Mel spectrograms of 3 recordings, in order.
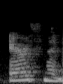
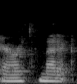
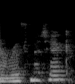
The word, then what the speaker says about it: arithmetic: So an arithmetic, notice I'm saying arithmetic, not arithmetic, because it's an adjective.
